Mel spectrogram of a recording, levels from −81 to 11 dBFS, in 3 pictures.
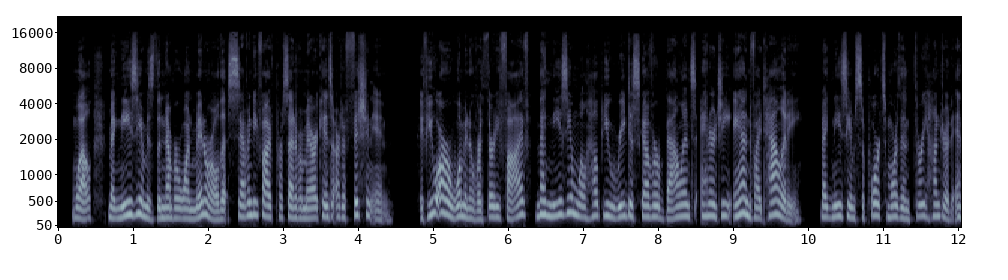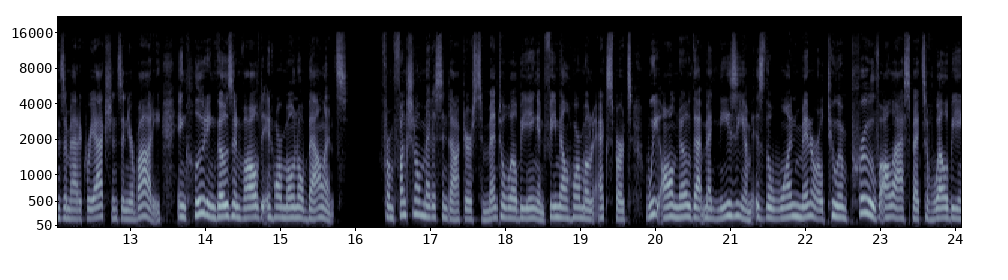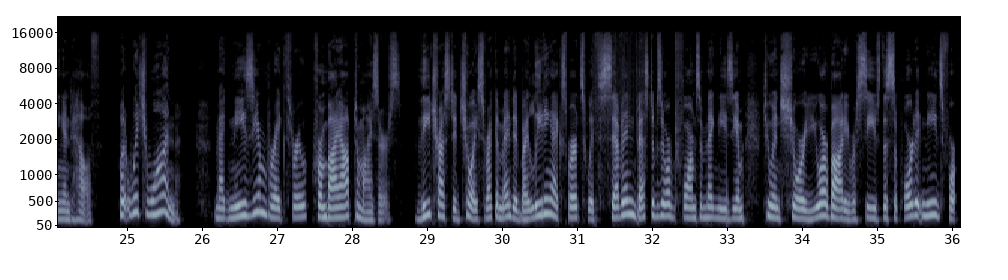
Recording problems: crackling; faint; at 31 s; 25 dB below the speech

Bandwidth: 16 kHz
